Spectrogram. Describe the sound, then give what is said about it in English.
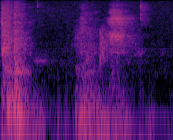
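A firework explodes outside in the neighborhood in two deep, muffled booms about half a second apart. The first is the heavier thump, and the second rolls on a little longer before fading out. “It was a good firework.”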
